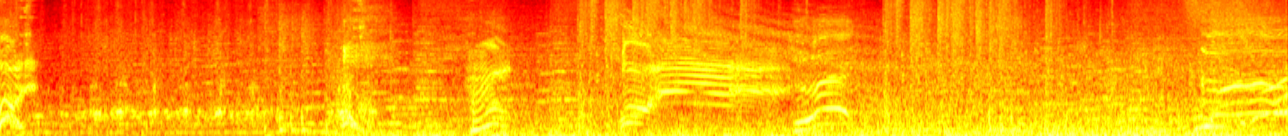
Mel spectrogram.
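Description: Cartoon action soundtrack: background music throughout, with several sharp hit sound effects and short wordless cries and shouts from a character, strongest in the middle stretch.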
